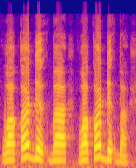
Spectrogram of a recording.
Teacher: Dia sebut huruf dad, dia pergi pakai lidah depan.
